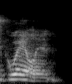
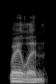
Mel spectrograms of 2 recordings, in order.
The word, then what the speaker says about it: Guilin: It's Guilin. – Guilin, and this is a mountain village.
